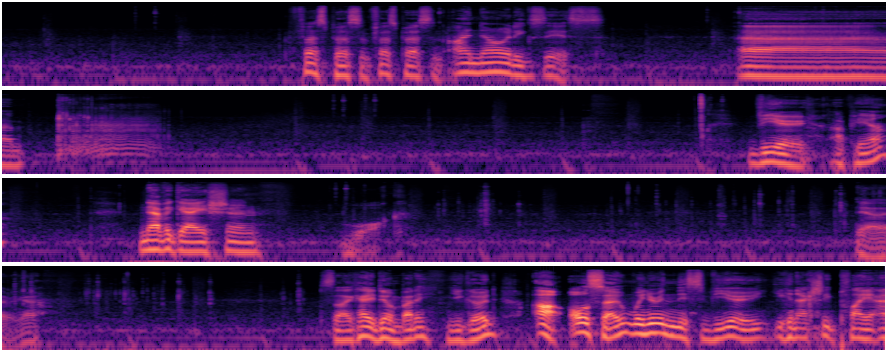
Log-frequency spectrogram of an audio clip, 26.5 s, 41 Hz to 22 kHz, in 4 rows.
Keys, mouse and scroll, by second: 2.8-4.0 middle drag, 11.5-20.1 middle drag, 20.6-26.5 middle drag.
